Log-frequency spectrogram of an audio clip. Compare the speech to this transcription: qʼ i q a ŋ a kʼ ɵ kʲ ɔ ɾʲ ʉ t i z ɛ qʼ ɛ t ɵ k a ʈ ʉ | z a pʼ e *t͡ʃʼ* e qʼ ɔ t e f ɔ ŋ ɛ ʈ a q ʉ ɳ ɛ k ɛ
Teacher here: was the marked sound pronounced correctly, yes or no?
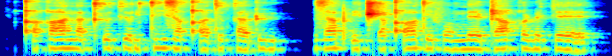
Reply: yes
